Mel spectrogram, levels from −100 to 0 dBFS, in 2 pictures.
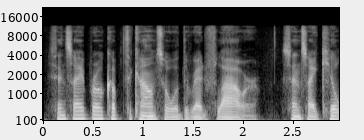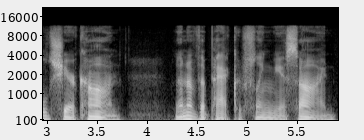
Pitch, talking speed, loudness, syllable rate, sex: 95 Hz, 215 wpm, -18 LUFS, 6.3 syllables/s, male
